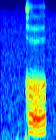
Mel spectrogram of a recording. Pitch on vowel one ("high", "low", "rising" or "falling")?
low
